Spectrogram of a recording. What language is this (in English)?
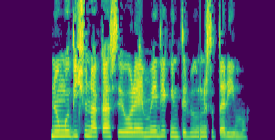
Galician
